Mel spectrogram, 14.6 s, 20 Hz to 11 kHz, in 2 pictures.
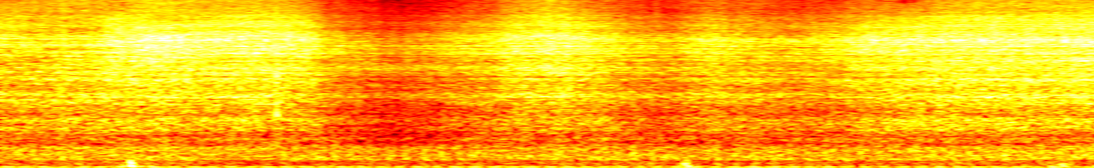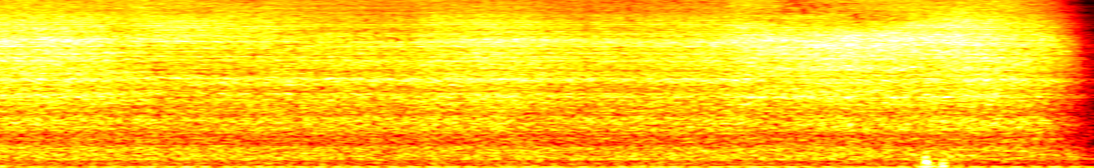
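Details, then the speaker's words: Philips AIS8540/80 steam iron after replacing the faulty water pump: strong, even steam hiss in long surges with soft clicks between, showing steam output is back to normal. "Testez le système de distribution d'eau en appuyant sur le bouton ; la vapeur doit sortir normalement."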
